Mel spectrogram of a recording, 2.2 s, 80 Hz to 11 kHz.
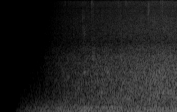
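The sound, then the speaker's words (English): Rain falling on a gloomy day, a dense steady hiss that swells in from silence and then holds constant and even, with no voices. “It's rainy again today. 3 days of rainy weather.”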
